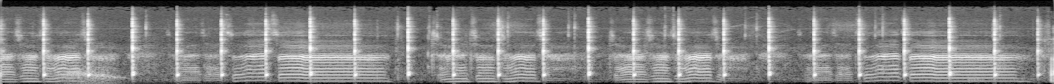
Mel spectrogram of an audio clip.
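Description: Heavily auto-tuned sung vocal from a phone voice memo, played back in a loop: each note is held at a flat, steady pitch and jumps to the next. A metronome clicks steadily under it, about two and a half clicks a second.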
